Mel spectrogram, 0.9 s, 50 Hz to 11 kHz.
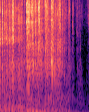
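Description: Plastic protective film stripped off the back of a new Samsung Galaxy S4, a continuous close, crackly tearing rasp lasting under a second before cutting off.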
